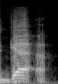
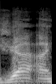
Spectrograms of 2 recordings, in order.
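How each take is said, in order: First: The word begins with a 'g' sound. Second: The word begins with a 'j' sound. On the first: This is the colloquial dialect pronunciation. The speaker calls it wrong. "he says Ga'a" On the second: This is the proper Quranic pronunciation. The speaker calls it right. "Instead of saying Ja'a"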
